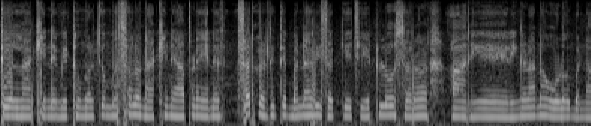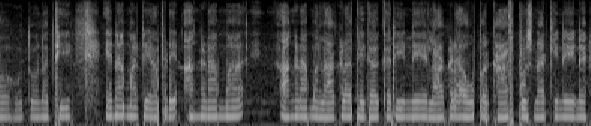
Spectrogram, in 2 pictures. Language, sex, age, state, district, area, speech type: Gujarati, male, 18-30, Gujarat, Rajkot, rural, spontaneous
